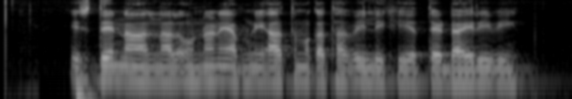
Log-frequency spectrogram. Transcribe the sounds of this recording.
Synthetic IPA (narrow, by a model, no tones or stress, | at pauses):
ɪsd̪eːnaːlnaːlʊ̰nãːneːaːpɳiːaːt̪məkːət̪ʰaːʋiːlɪkʰiːət̪eːɖaːiɾiːʋiː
